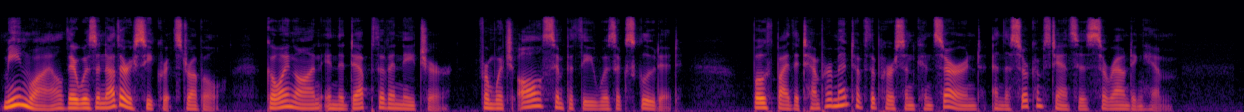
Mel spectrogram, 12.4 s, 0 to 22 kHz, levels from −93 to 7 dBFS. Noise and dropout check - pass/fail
pass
